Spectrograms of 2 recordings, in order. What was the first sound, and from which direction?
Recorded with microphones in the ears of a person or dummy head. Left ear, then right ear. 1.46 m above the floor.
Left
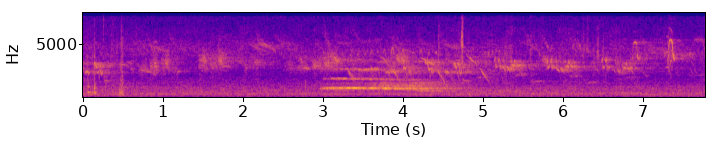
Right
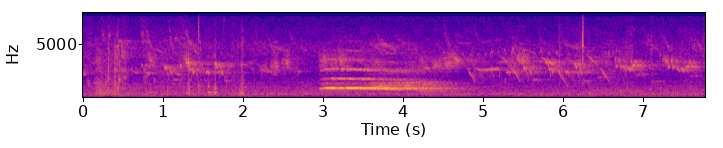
A scream, 65° right (ahead or behind).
